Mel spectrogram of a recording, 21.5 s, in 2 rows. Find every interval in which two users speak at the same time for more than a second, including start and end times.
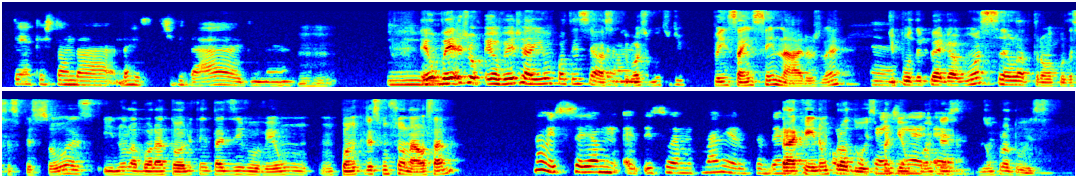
18.5-20.3

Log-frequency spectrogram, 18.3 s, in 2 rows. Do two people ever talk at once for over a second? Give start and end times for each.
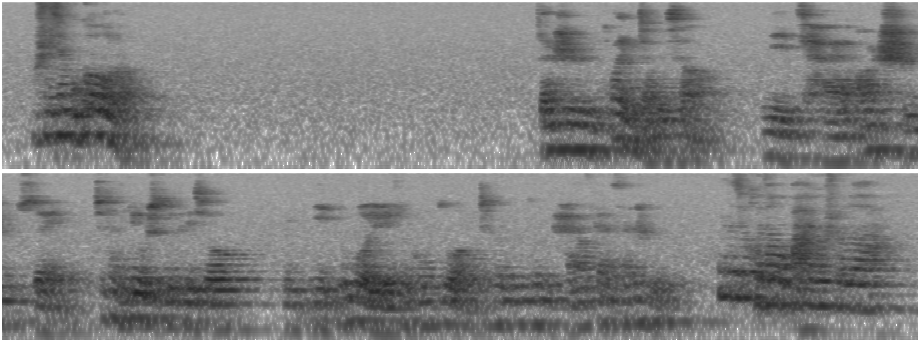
none

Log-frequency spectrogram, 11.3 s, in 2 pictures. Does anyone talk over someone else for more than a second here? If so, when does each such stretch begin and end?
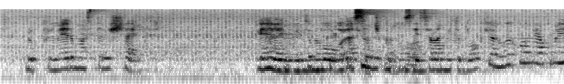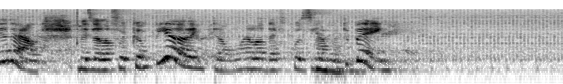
2.8-4.3

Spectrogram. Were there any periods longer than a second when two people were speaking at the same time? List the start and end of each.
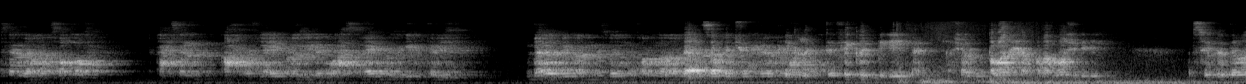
6.7-8.3

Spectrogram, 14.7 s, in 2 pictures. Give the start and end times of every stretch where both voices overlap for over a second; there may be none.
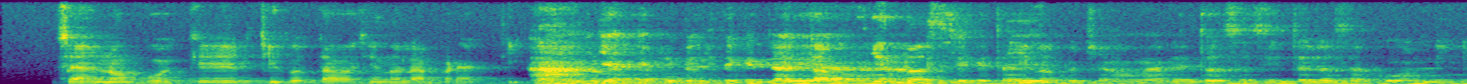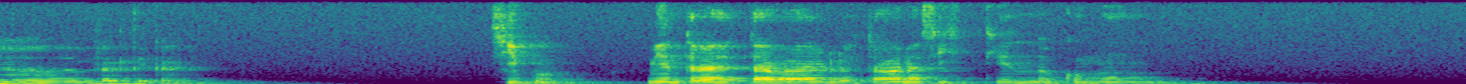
2.6-5.4

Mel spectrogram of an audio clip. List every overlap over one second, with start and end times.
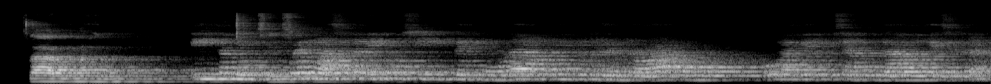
none

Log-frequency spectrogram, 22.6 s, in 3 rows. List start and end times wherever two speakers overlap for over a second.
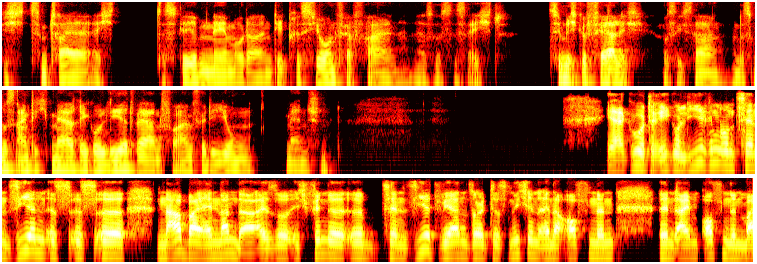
none

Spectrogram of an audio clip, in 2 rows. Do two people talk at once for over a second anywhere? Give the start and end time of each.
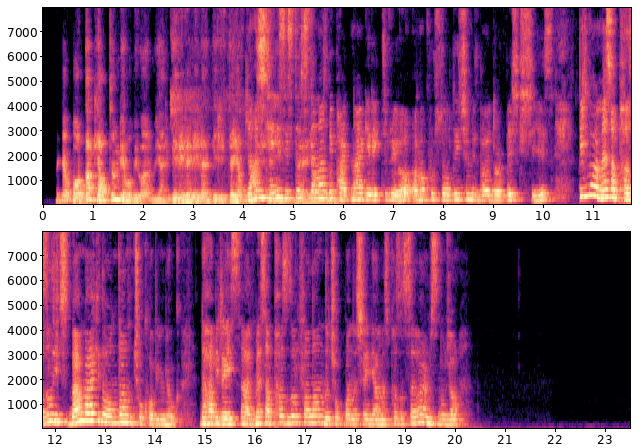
4.0-5.9

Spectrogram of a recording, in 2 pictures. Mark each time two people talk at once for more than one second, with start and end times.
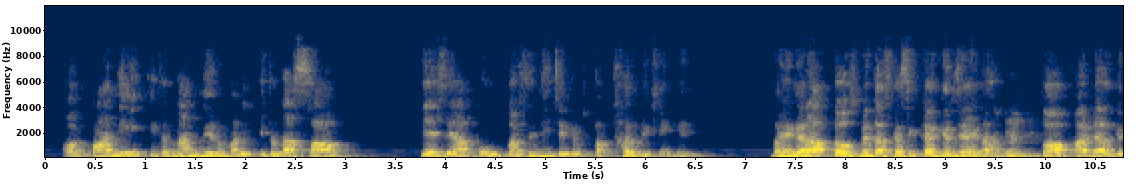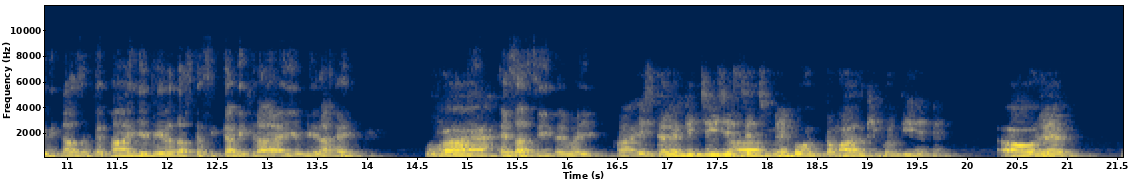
none

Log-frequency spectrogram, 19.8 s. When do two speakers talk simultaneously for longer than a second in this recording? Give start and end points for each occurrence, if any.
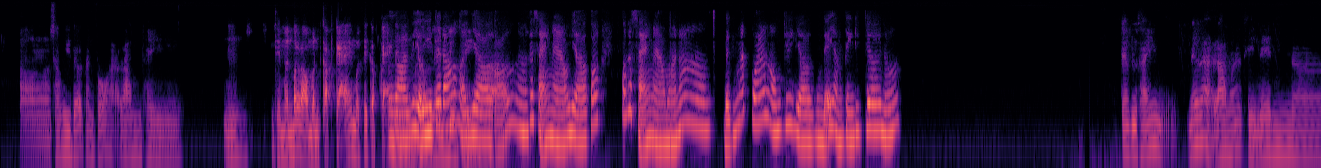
5.8-7.4

